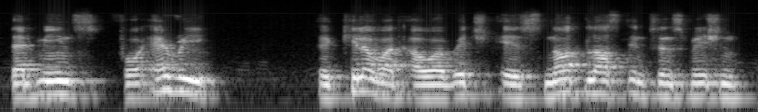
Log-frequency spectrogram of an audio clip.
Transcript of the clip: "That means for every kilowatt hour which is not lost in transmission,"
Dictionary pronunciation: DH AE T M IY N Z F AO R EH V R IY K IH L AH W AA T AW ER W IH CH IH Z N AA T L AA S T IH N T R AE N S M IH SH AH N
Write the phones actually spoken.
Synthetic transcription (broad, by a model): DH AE T M IY N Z F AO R EH V R IY K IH L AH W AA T AW ER W IH CH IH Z N AA T L AA S T IH N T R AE N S M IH SH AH N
